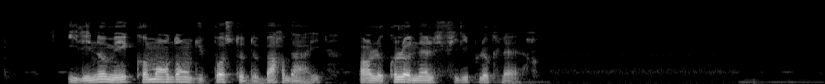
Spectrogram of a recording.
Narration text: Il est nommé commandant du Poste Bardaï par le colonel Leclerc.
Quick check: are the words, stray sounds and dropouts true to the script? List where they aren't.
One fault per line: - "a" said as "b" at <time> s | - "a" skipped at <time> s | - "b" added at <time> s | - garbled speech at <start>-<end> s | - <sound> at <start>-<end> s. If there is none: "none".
- "de" added at 2.4 s
- "Philippe" added at 4.4 s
